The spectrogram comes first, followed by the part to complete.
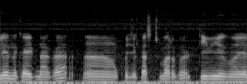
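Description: A person talking, over a steady low hum.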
